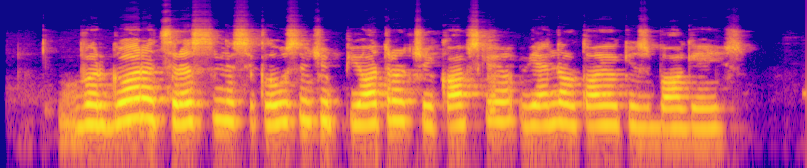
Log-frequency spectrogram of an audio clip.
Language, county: Lithuanian, Tauragė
